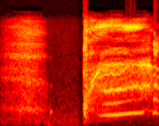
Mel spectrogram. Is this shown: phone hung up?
no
